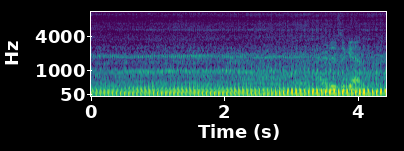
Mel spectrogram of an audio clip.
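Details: 1981 Honda ATC110 single-cylinder trike idling: loud regular pulsing at about four beats a second with a faint odd rattle over it. Owner doesn't know what the noise is; source unclear.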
